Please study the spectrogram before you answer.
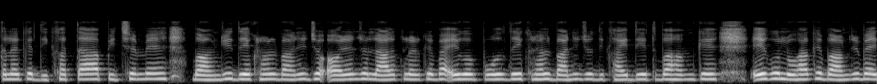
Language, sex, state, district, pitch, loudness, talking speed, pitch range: Bhojpuri, female, Uttar Pradesh, Gorakhpur, 235 Hz, -16 LUFS, 225 wpm, 230-245 Hz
